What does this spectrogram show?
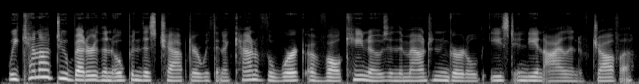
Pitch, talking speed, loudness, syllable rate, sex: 190 Hz, 235 wpm, -18 LUFS, 6.0 syllables/s, female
